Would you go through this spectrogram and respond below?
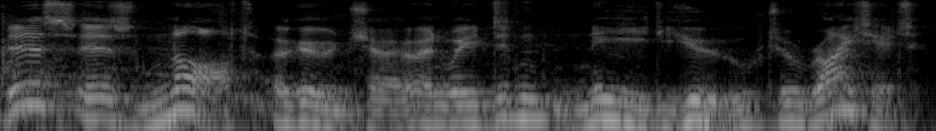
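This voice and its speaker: Animated, sardonic announcer played by a man. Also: mid-range voice, slow pace. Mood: exasperated. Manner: sardonic, theatrical. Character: exasperated, mocking radio play announcer. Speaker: narrator. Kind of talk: live comic radio play narration. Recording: slightly noisy live hall recording.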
